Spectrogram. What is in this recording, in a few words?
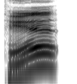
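"yin3", Mandarin Chinese; HSK1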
